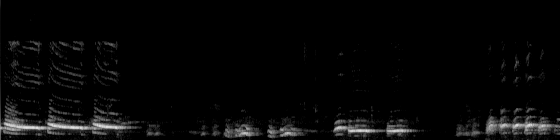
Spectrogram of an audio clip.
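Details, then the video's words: Chinese hwamei with an old-forest singing voice: three loud slurred whistles, then quieter chattering notes, a pair of level whistled phrases, and a closing run of rapid bright repeated notes. "chim họa mi hót giọng rừng già"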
